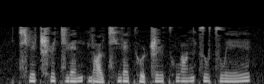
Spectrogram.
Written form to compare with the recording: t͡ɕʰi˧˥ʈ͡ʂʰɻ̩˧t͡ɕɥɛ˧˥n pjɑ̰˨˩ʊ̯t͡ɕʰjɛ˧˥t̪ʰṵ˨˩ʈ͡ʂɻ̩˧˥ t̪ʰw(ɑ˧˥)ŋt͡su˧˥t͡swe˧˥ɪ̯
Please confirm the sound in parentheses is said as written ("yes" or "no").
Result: yes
